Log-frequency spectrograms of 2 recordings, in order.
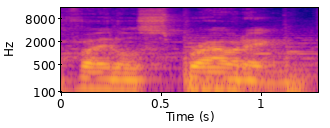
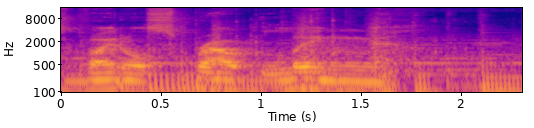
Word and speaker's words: vital sproutling: I've been mispronouncing it as vital sprouting. But there's clearly an L there. It's vital sproutling. Not vital sprouting.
